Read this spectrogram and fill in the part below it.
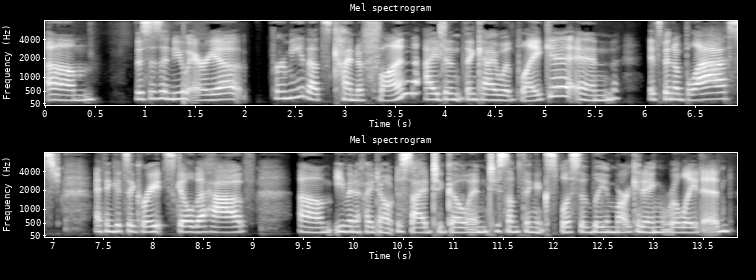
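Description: A woman's voice: medium pitch, fairly even intonation, normal speed, dry recording, studio quality. A young woman from South Dakota, a summer intern, speaking thoughtfully in a casual interview with frequent ums. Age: young adult. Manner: thoughtful, many ums and uhs.

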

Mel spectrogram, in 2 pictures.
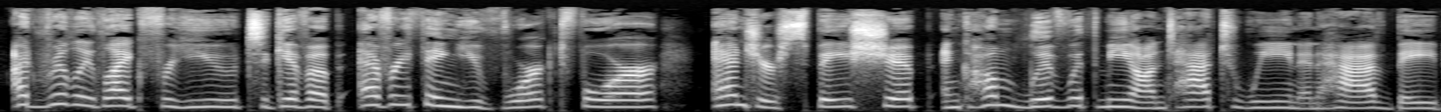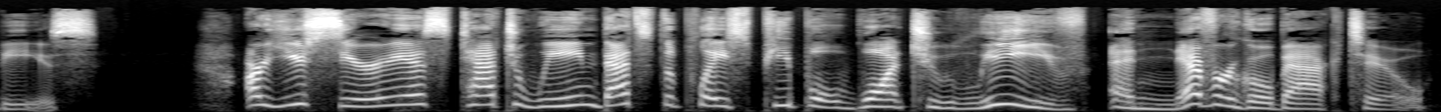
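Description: Blunt, bright-voiced woman podcast co-host. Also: fairly high pitch, animated, unhurried, dry recording, studio quality. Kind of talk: casual comedic podcast chat about a video game.

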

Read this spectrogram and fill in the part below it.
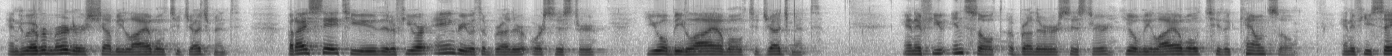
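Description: A man reading scripture aloud in a steady, measured way. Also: on the high side, rough recording. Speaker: volunteer scripture reader.

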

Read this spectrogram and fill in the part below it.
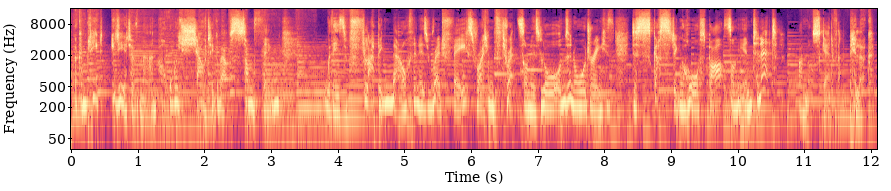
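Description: A woman's voice: mid-range voice, normal speed, over music, natural voice. Woman playing a plummy, indignant older lady. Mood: haughty, disgruntled. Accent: plummy English. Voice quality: soft. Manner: haughty, persistent, disdainful.

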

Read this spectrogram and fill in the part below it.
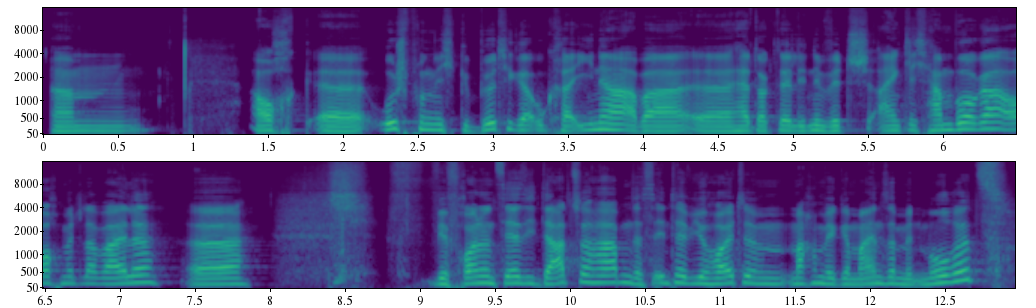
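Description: A male podcast host with a noticeably creaky, slightly high voice. He interviews in a conversational style, often rewording his questions as he goes. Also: steady tone, moderate pace.

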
